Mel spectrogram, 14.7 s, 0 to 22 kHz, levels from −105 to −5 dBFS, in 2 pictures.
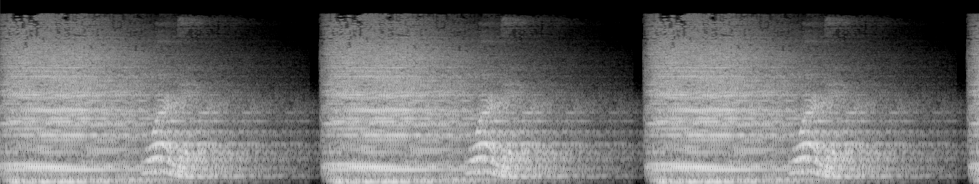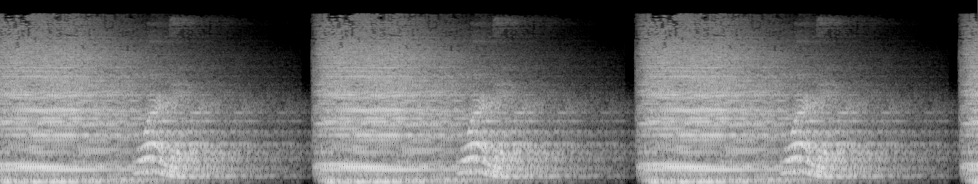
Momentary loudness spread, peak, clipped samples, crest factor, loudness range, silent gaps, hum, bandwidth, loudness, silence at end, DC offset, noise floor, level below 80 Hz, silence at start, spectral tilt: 18 LU; -4 dBFS; under 0.1%; 16 dB; 2 LU; none; none; 16.5 kHz; -18 LUFS; 0 s; under 0.1%; -42 dBFS; -32 dBFS; 0 s; -3.5 dB/octave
